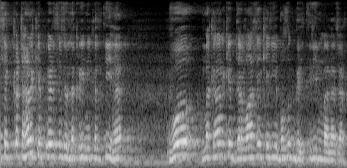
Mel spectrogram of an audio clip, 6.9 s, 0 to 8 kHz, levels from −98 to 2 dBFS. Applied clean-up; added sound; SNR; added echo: none; none; none; reverberation time 1.1 s.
